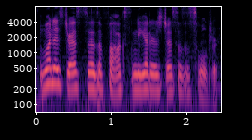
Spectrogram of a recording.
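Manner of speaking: ordinary delivery, nothing marked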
